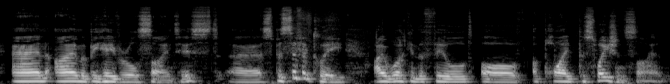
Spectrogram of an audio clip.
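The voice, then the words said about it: British accent. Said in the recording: “I am from the United Kingdom, as you can probably guess from my accent.”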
